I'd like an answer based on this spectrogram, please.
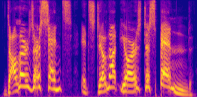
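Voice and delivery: high, loud, haughty squawk; haughty shrieking bird voice. A narrator's reading. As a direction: lord it over them in a bird screech. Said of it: "the bird replied haughtily".

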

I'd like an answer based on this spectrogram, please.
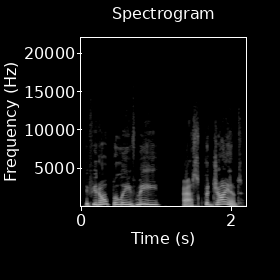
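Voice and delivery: high-pitched, lively character voice; Alec, confident explainer. A narrator's reading. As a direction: explain it high and sure of yourself. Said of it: "when Alec said".

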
